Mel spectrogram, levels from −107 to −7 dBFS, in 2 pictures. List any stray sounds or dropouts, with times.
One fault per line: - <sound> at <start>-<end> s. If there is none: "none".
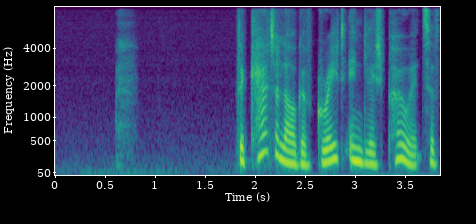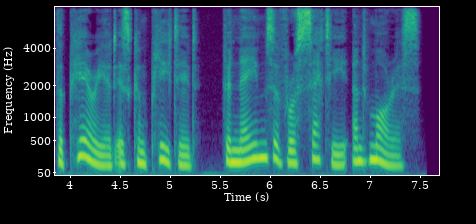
- breath at 0.2-1.4 s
